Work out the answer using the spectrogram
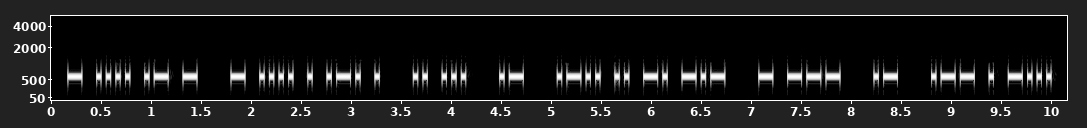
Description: Morse code, heard as a keyed tone, about 25 wpm, 600 Hz. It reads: THAT THERE IS A LINK TO A WEB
